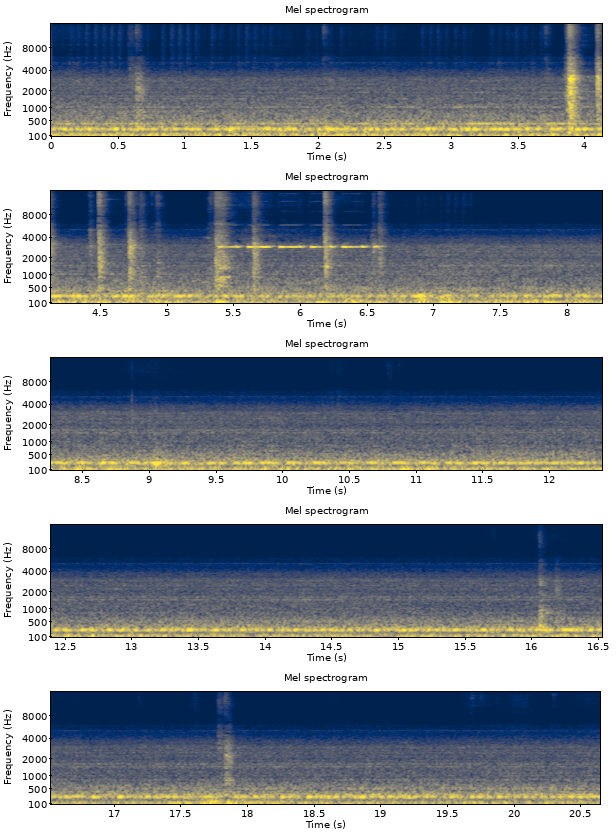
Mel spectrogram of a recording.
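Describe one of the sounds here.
Train wheels rumble and clatter over the rails.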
